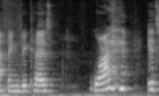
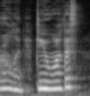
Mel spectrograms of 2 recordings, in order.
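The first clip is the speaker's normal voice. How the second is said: put-on whisper, higher; 4 semitones higher, 4 dB louder than usual. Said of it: "why are you whispering".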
